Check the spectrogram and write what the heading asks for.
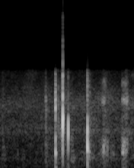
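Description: Several sharp clicks of small plastic parts in a Panasonic home telephone's button housing being handled by hand, a quick cluster of about four a little under a second in, then a few fainter ticks.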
